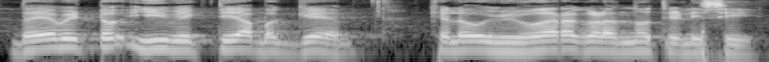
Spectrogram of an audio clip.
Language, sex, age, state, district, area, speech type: Kannada, male, 18-30, Karnataka, Chikkaballapur, urban, read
